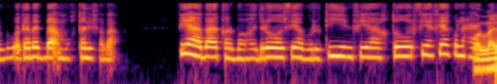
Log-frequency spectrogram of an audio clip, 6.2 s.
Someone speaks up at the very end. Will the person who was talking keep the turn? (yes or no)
no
